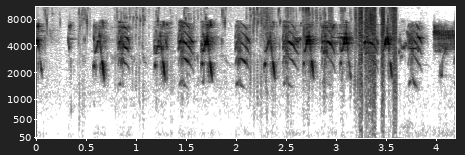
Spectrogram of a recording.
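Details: Five bar-winged prinia chicks in a nest in alang-alang grass beg noisily while competing for food: a dense run of scratchy, high, repeated chirps, with a short loud rustle or flutter near the end.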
